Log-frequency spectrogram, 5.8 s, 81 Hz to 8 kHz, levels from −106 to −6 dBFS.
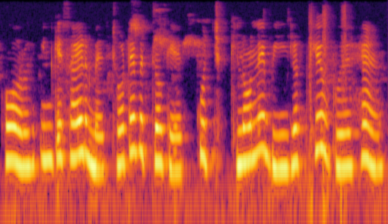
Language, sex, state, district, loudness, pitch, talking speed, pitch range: Hindi, female, Uttar Pradesh, Saharanpur, -16 LUFS, 295 Hz, 135 wpm, 265-320 Hz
